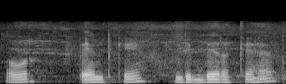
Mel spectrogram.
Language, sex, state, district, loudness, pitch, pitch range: Hindi, male, Uttar Pradesh, Saharanpur, -19 LUFS, 120 Hz, 115-130 Hz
